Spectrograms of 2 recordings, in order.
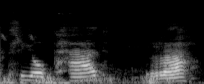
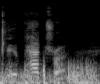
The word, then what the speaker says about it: Cleopatra: And then we have hand, and that is actually the D sound, not the T sound. So, we have Cleopadra. Cleopadra. So, we might actually be pronouncing her name incorrectly. It's not Cleopatra, cuz clearly written here in hieroglyphs, it is Cleopadra.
